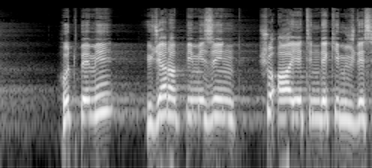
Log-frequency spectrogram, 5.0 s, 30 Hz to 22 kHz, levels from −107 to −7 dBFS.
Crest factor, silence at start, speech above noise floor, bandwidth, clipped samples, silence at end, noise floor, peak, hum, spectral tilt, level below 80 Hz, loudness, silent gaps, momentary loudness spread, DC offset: 16 dB; 0.85 s; 43 dB; 16 kHz; under 0.1%; 0 s; -60 dBFS; -2 dBFS; none; -3.5 dB/octave; -68 dBFS; -18 LUFS; none; 11 LU; under 0.1%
